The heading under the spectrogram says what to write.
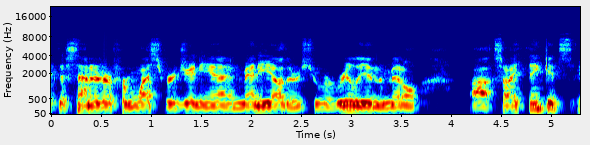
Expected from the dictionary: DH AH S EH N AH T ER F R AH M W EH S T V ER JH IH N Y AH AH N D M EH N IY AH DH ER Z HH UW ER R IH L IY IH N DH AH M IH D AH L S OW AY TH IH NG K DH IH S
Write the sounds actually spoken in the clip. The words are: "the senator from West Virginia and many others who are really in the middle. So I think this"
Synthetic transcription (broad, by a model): DH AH S EH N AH T ER F R AH M W EH S T V ER JH IH N Y AH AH N M EH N IY AH DH ER Z HH UW ER R IH L IY IH N DH AH M IH D L S OW AY TH IH NG K IH S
